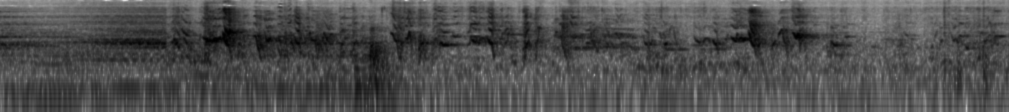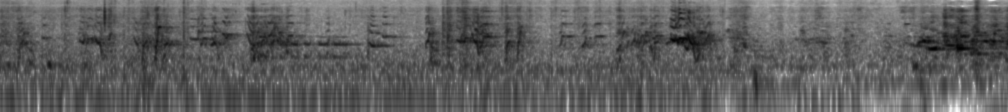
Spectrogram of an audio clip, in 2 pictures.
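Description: Birds at a feeder squawking and chirping in short, irregular calls, several close together at times, loudest about a second in and again near four seconds.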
